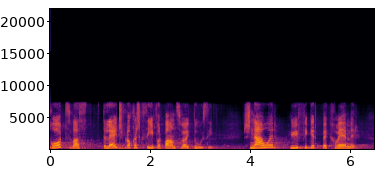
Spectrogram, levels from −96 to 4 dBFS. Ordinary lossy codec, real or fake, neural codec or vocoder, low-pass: none; fake; codec, 16 kHz, 4 kbps, X-Codec, HuBERT features, trained on general audio; 7.2 kHz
